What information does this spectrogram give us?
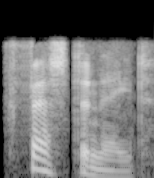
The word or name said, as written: festinate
